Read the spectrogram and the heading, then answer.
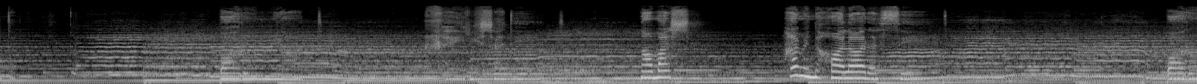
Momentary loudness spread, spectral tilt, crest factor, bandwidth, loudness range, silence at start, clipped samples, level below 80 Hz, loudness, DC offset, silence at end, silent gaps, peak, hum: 11 LU; -4.5 dB/octave; 18 dB; 16.5 kHz; 4 LU; 0 s; under 0.1%; -36 dBFS; -21 LUFS; under 0.1%; 0 s; none; -4 dBFS; none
